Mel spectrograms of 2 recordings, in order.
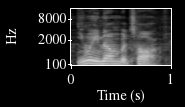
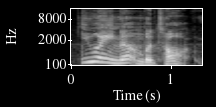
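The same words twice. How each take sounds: First: Raised pitch, easing-off scoff; toned-down taunt. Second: High-pitched scoffing retort; mock taunt. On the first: Retold or imitated. Recapper dismissing Victoria's threat, toned-down taunt. Same retort repeated more softly. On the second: Recapper answering Victoria's threat, high mock taunt. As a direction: throw it out high and punchy, calling a bluff.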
